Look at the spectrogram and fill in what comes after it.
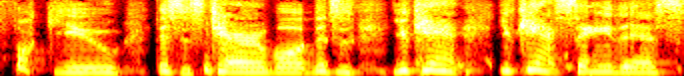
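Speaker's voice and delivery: very high-pitched, aggressive heckling voice. Retelling how a lady stood up during stand-up: imitating an aggressive heckler. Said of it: "very aggressively being like".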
